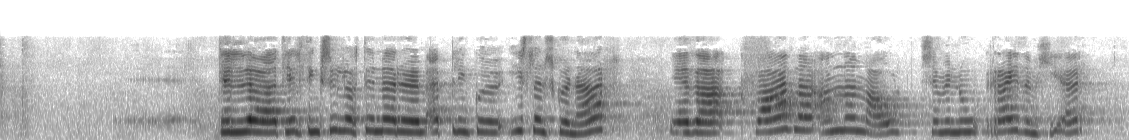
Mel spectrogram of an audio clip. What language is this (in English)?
Icelandic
